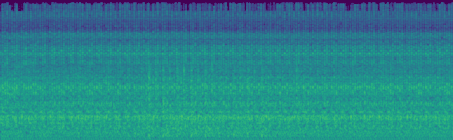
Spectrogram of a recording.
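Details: Ford C-Max at idle: quick, fairly regular knock about twice a second over a hissy, rattly background; owner suspects the flywheel, cause unconfirmed.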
